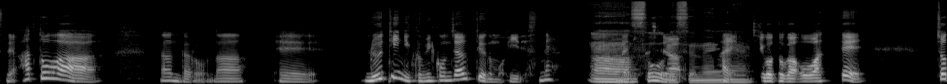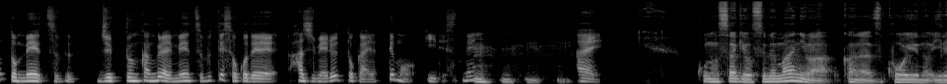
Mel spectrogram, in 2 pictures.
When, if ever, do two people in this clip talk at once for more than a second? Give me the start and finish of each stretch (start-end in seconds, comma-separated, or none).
6.1-7.6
